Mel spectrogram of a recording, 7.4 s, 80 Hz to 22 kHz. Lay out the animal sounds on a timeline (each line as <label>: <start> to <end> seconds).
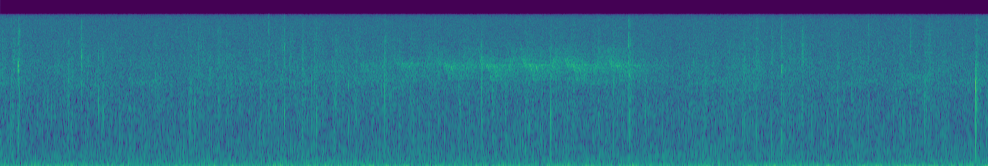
Ovenbird (Seiurus aurocapilla): 2.7 to 4.9 seconds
